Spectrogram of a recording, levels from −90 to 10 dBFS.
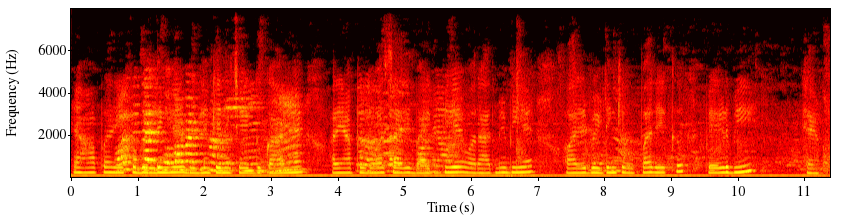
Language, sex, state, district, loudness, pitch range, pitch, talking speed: Hindi, female, Jharkhand, Jamtara, -20 LUFS, 105-125 Hz, 110 Hz, 165 wpm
